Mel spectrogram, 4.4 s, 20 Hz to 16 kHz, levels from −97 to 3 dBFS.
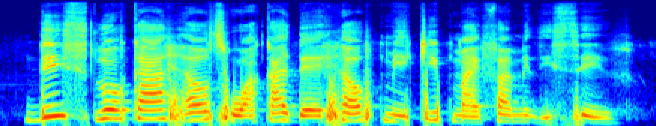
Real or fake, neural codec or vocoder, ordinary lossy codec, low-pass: real; none; AAC, 96 kbps; 14.4 kHz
